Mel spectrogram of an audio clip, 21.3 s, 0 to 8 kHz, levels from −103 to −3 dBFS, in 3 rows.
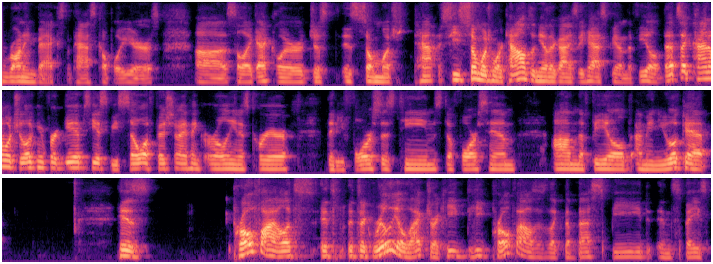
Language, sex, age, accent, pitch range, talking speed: English, male, 30-49, American, 115-140 Hz, 245 wpm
